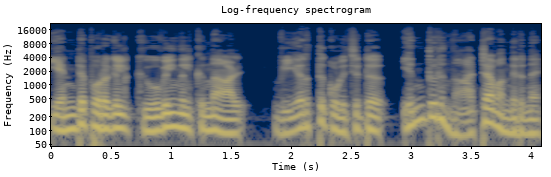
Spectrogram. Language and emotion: Malayalam, disgusted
